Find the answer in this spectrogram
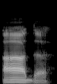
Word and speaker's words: ⲏⲧⲁ: But I believe that historically it makes more sense based off the vows of ancient Egyptian personally to pronounce this as ah and hence why I'm pronouncing this as letter add.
